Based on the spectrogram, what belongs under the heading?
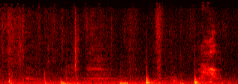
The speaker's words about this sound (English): Thunder? No, that wasn't thunder. Is it? It was just a car door. Car door? Yep. Somebody just shut in their car.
